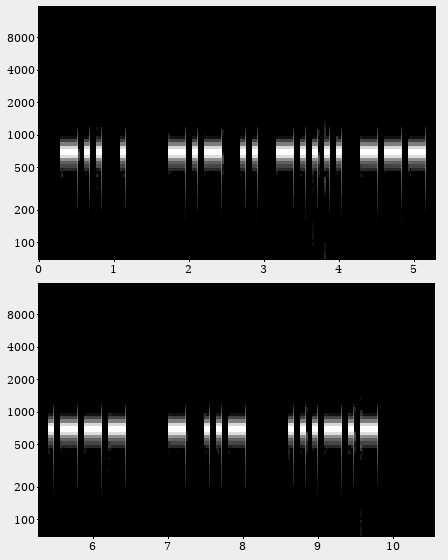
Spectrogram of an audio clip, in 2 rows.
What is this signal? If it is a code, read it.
Morse code, heard as a keyed tone, about 15 wpm, 700 Hz. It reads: DE KI6OJ TU <SK>
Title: K1USN SST QSO Practice 15wpm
